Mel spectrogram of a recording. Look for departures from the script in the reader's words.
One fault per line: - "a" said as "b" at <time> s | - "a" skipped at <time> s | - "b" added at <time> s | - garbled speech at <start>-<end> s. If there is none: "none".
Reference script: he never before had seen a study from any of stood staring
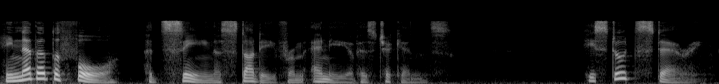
- "his chickens he" added at 3.6 s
